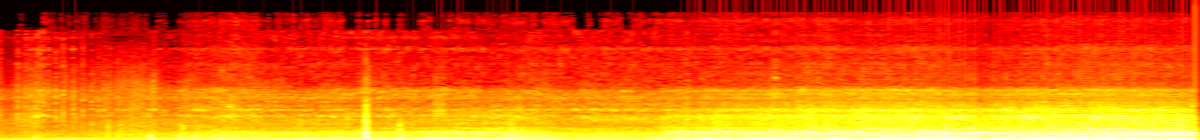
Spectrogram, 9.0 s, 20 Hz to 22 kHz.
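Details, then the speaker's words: Ariel Rider X-Class e-bike hub motor after regreasing its gears, ridden at about 15 mph with the microphone close to the motor. Faint smooth tone climbs evenly with speed over road noise, no grinding; quieter on takeoff than before. "I can definitely tell a pretty big difference on takeoff. Definitely feels a lot quieter. Cruising like 15 miles an hour and everything feels really smooth. No motor noise or anything"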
